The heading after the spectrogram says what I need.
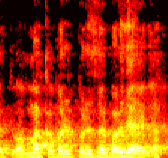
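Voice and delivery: normal talking voice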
